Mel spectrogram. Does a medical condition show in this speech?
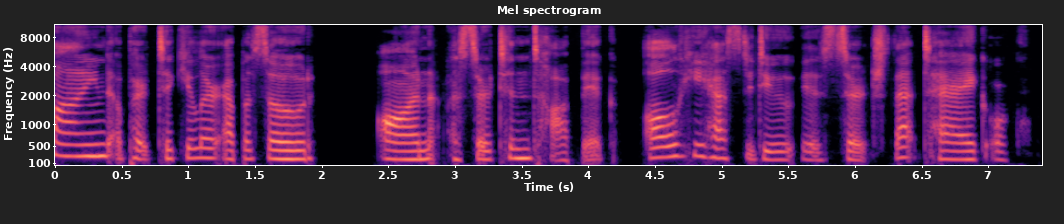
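No.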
